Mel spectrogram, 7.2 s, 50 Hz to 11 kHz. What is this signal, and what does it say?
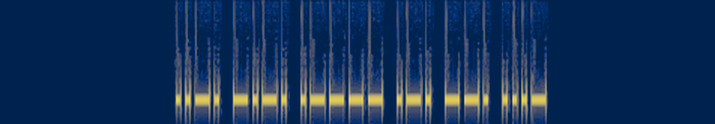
Morse code, heard as a keyed tone, about 25 wpm, 700 Hz. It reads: FC1RGV
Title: DXCC-100 Call Signs - 6 Characters - 25wpm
